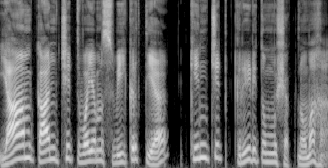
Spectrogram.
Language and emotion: Sanskrit, neutral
